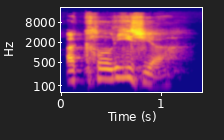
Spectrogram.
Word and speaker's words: ecclesia: The word church itself derives from the word ecclesia. Did I say that right, Pastor Ben? Ecclesia. And if you know Spanish, you're like, oh, that sounds just like iglesia. Yeah, you're not wrong.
